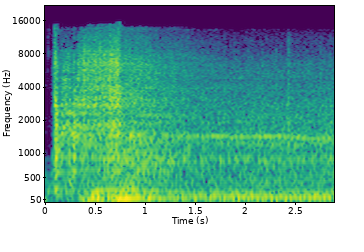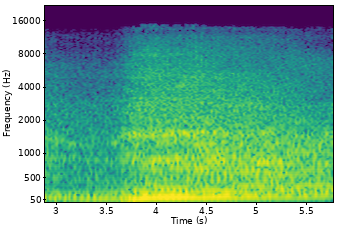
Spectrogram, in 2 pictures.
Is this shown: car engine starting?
yes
